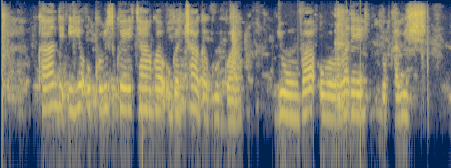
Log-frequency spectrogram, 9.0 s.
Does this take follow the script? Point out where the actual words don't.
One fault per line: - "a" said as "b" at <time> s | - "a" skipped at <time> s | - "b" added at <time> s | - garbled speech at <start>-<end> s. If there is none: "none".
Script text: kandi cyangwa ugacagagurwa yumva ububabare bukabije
- "iyo ukubiswe" added at 1.4 s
